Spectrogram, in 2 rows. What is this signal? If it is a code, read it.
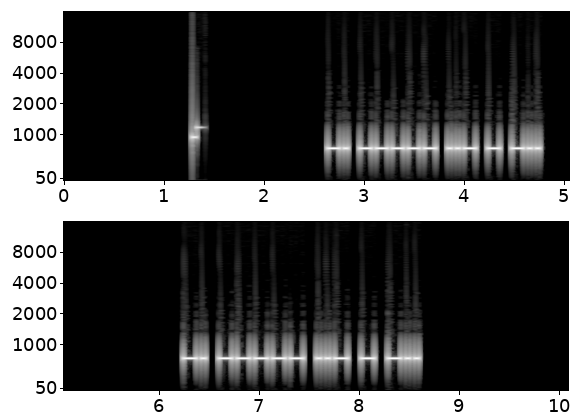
Morse code, heard as a keyed tone, about 29 wpm, 700 Hz. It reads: N0UTD N0UTD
